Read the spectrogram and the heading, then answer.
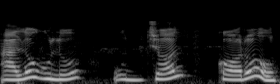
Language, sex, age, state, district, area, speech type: Bengali, female, 30-45, West Bengal, Hooghly, urban, read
